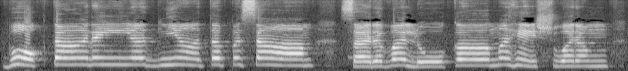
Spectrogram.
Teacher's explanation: साच्या वरचा अनुस्वाराचा उच्चार मच होईल कारण पुढे स आहे.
